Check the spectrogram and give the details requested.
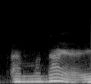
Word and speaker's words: Madaya: Madaya is as you said.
